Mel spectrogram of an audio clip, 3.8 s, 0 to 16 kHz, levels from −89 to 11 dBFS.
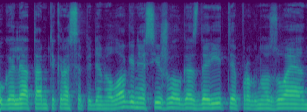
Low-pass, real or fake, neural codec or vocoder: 14.4 kHz; real; none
